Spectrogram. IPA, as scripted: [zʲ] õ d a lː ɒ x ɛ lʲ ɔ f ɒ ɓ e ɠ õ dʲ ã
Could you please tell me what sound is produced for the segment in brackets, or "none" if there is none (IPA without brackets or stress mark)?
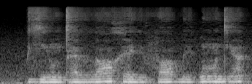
zʲ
